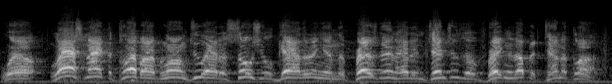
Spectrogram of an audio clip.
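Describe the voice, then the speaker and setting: An actor playing a sly, cheekily evasive household servant in a gravelly voice, in 1950s radio comedy style. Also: male voice, very high-pitched, fairly quick, sharp tone, exaggerated voice. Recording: old 1950s radio broadcast.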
